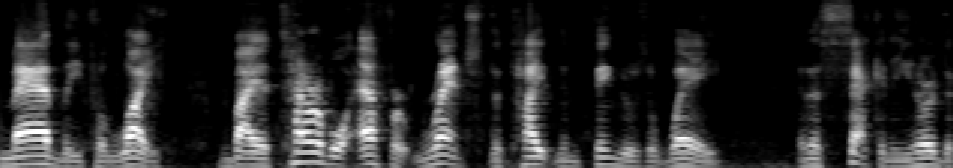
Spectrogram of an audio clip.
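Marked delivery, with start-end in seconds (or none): none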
